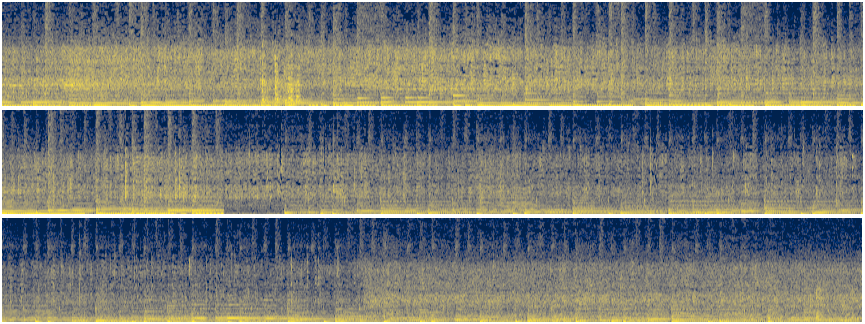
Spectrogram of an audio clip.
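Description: Eggplant omelette (beaten egg over eggplant) frying in hot oil in a wok, with a steady sizzle. Background music plays over it, and its heavy bass drops out about halfway through.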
